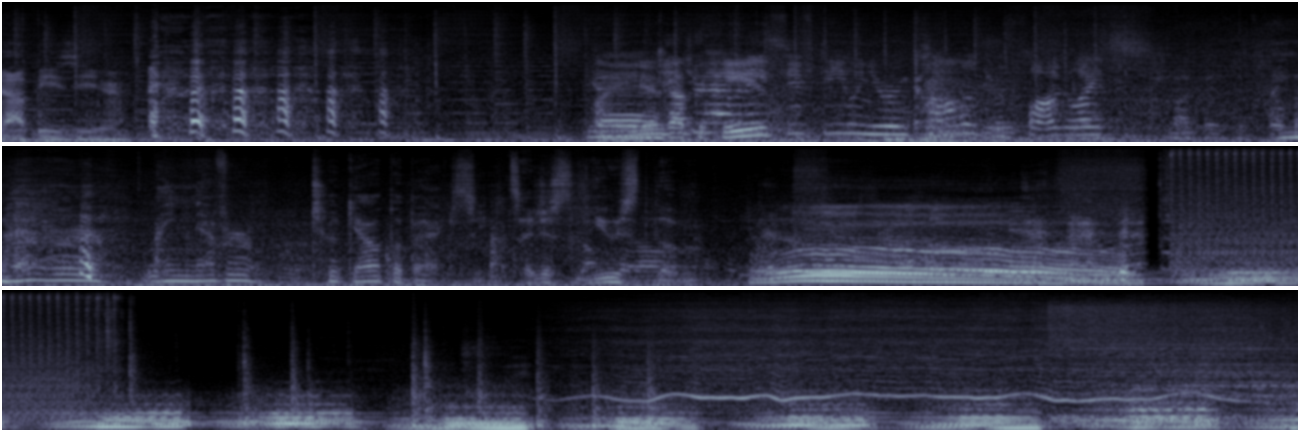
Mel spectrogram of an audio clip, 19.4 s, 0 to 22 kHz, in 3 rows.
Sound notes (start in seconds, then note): 10.2 multiple Voices; 14.2 drill whirring; 14.2 upbeat music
